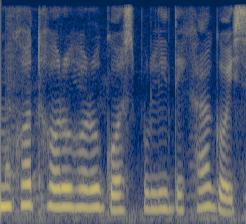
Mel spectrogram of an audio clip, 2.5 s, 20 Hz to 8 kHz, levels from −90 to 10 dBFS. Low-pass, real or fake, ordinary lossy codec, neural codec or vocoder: 7.2 kHz; real; none; none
